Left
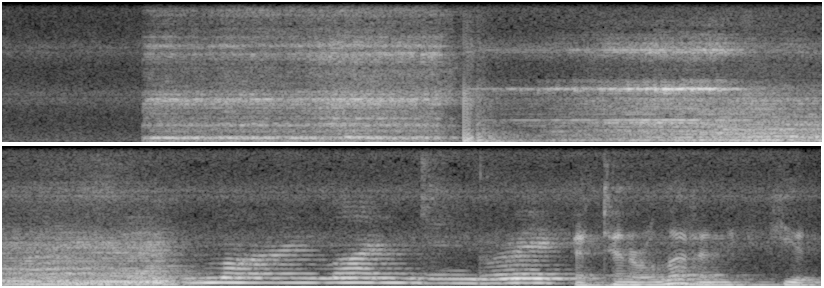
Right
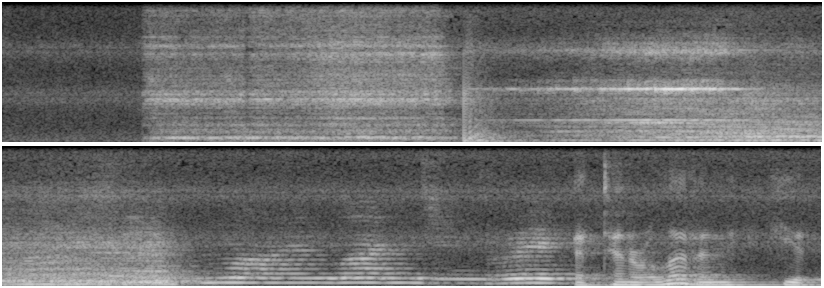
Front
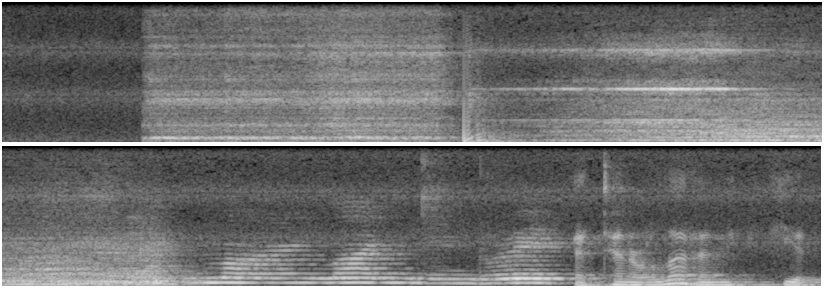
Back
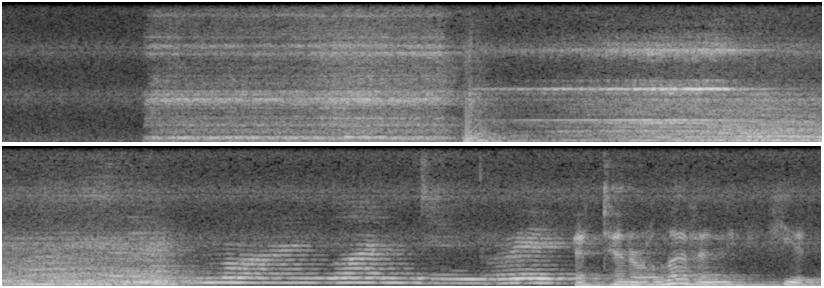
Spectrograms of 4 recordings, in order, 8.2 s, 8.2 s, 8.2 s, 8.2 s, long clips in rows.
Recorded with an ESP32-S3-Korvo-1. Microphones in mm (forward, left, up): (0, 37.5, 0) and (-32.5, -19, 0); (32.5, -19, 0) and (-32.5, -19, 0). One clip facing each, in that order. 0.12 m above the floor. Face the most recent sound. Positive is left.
turn(degrees=-60)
